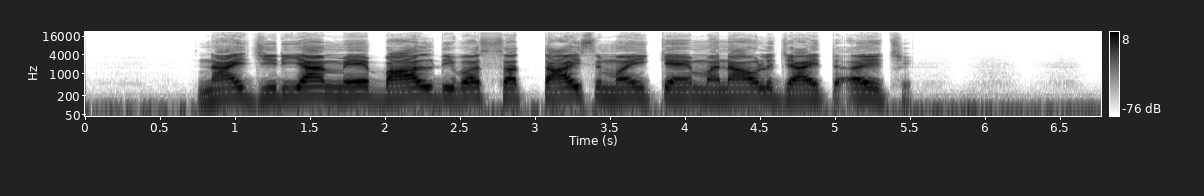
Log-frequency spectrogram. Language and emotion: Maithili, neutral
